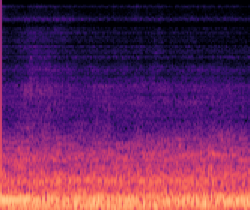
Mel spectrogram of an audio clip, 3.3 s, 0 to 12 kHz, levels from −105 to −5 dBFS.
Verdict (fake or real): fake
